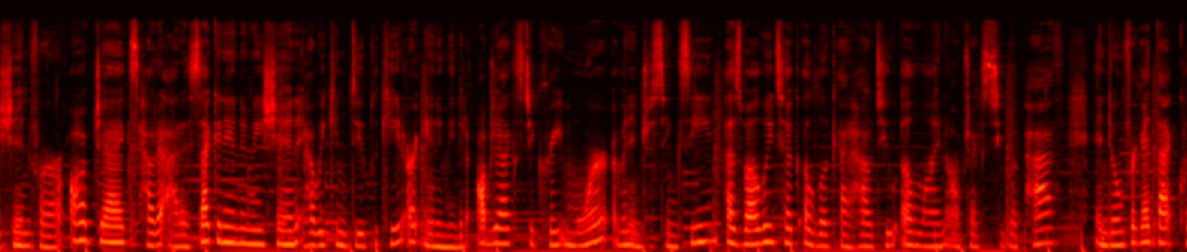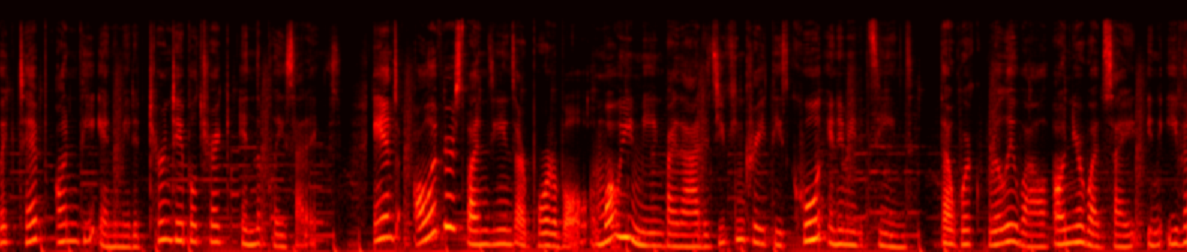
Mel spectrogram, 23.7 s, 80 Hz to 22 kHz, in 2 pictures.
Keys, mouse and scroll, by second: 4.6 0, 5.7 0.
